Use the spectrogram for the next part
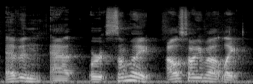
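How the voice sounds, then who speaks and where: A man's voice: mid-range voice, animated, quick pace, pushed and bright. A man in his twenties co-hosting a podcast, telling crude stories in a rambling, casual way and laughing often. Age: 20s. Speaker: podcast co-host. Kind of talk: casual chat.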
